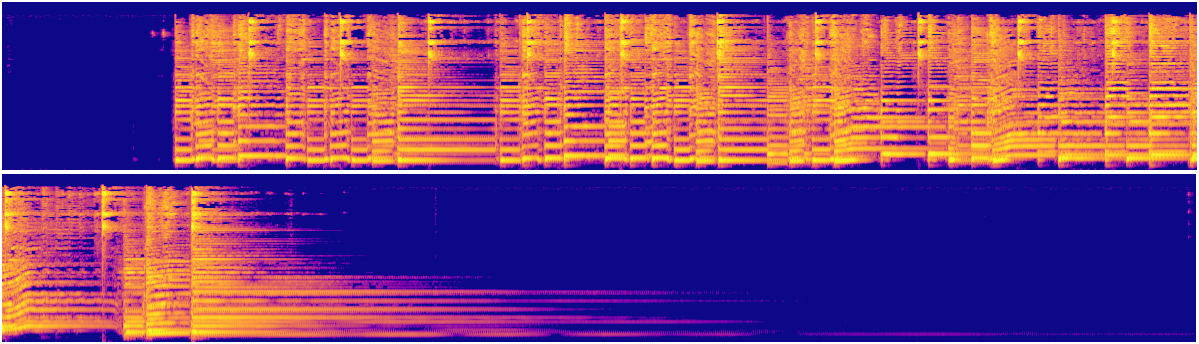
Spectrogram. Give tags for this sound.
Slide-guitar; introduction; blues

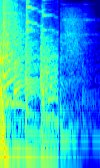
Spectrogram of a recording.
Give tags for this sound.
Alien; Ambient; Audio; Background; cinematic; click; Dub; Dubstep; Effect; Electronic; Funny; game; Machine; movie; Noise; pop; project; Sci-Fi; Sound; Spooky; Strange; Synth; track; video; Weird; Whirl; whoosh

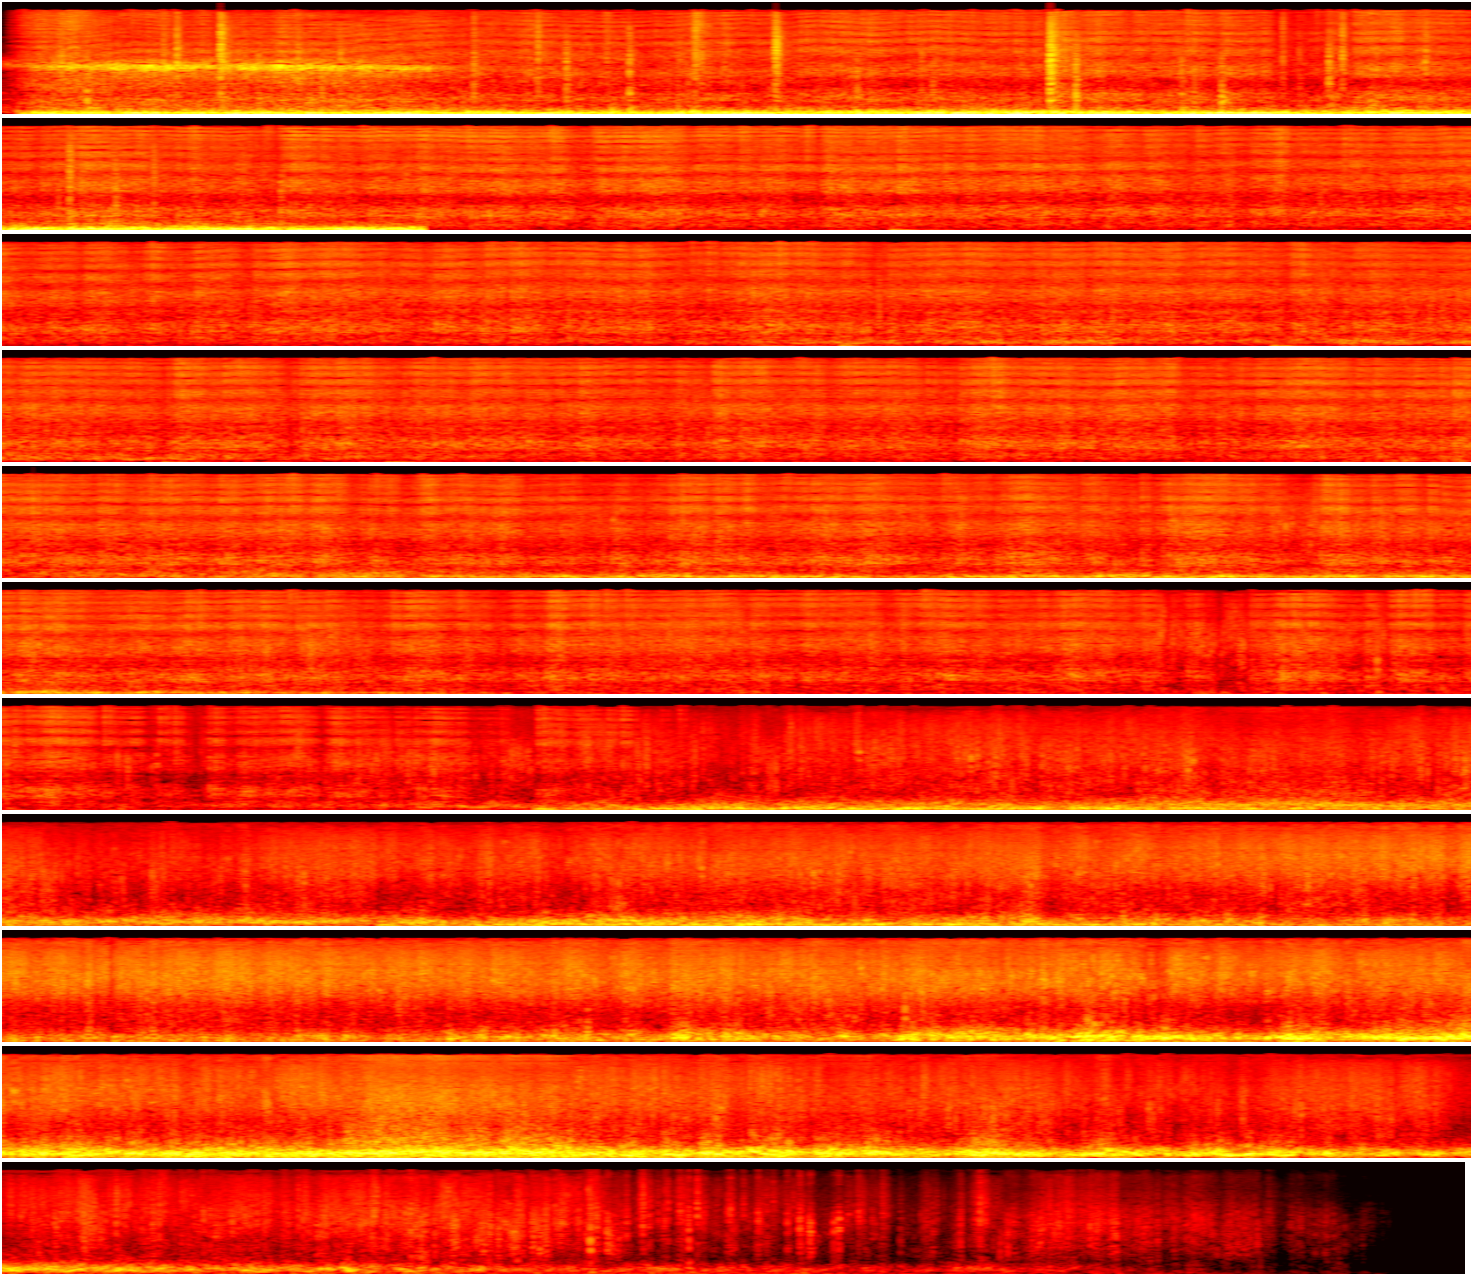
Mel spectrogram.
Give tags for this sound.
bunch; sounds; fire

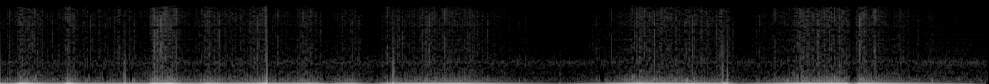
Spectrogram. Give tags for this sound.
broken; bulb; flicker; Flickering; light; malfunction

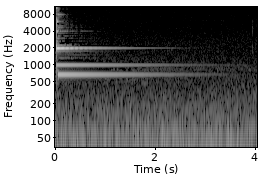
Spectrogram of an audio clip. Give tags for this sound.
bell; box; tones

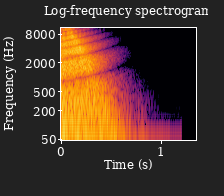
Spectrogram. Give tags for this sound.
sf; sounds; game; attacking; attack; video; games

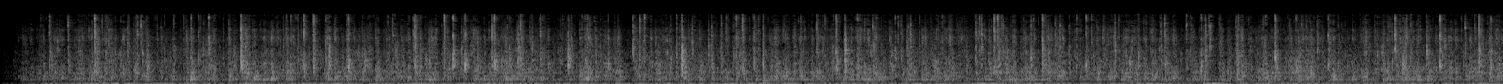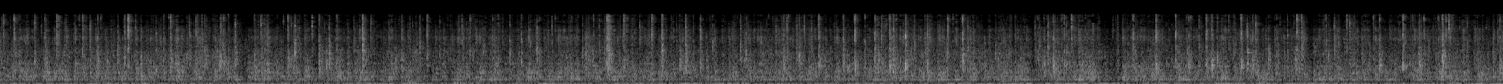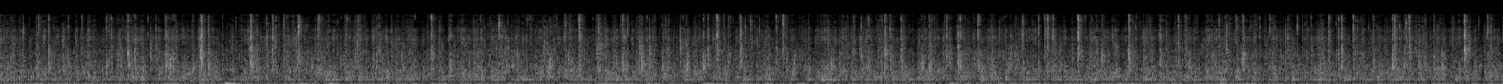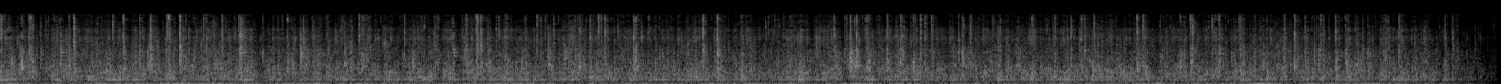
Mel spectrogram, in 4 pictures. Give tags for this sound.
window; hail; light; interior; inside

